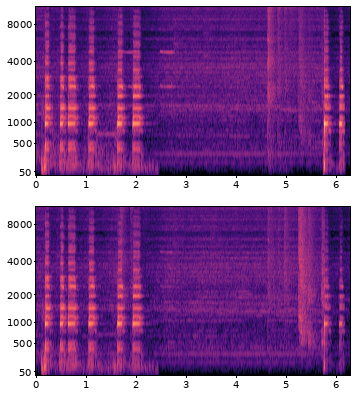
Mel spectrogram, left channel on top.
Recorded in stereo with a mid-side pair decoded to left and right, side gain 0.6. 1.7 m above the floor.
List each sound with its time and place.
0.1 s a car horn: 5° left; by 6.2 s 55° left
